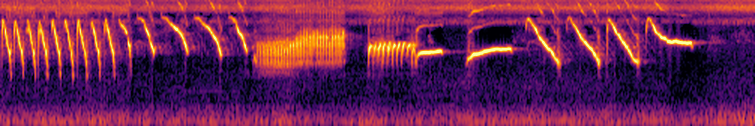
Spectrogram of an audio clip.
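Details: Belgian canary singing for training: a fast series of high descending notes, then a buzzy trill, then whistled slurs and swooping downward notes repeated in quick rhythm.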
